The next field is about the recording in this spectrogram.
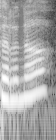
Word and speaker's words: Eleanor: I'm like, oh, God, don't you know my name's Eleanor? – Eleanor? – Eleanor, hey, now you're sober. You pronounce the O-R.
